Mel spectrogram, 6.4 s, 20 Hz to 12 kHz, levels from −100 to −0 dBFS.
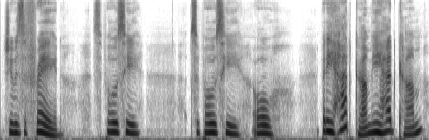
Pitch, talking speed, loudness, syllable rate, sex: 205 Hz, 120 wpm, -16 LUFS, 4.3 syllables/s, female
